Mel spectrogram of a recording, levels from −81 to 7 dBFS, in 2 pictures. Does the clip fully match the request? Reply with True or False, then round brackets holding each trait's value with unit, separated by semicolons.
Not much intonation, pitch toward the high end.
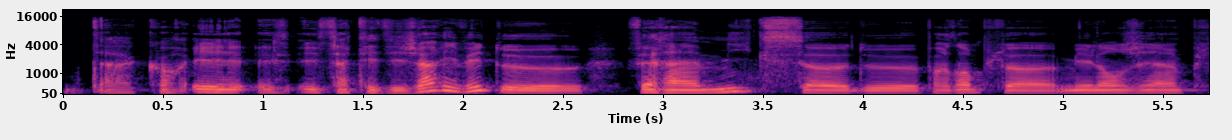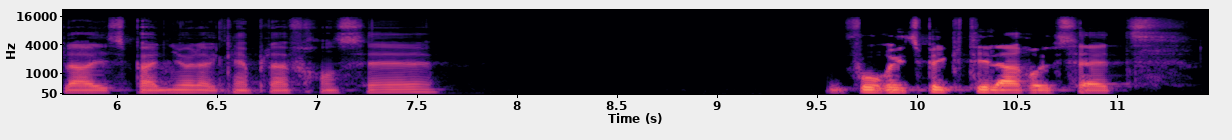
False (2.2 semitones; 105 Hz)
